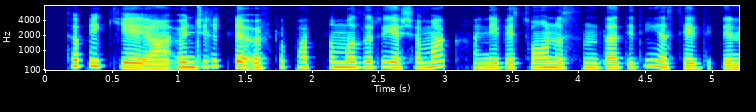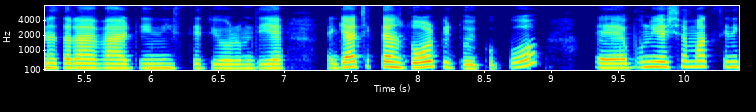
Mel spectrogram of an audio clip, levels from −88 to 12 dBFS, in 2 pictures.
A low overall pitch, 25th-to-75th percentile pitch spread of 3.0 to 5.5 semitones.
No: high, 215 Hz; average, 3.3 semitones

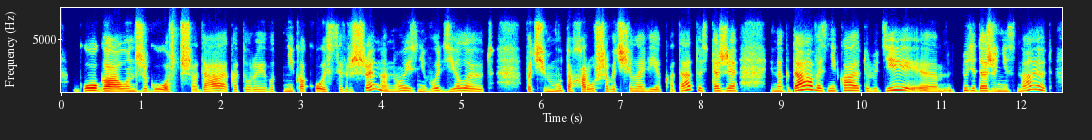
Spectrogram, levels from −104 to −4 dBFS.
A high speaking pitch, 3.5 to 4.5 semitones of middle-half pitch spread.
No: high, 200 Hz; average, 2.9 semitones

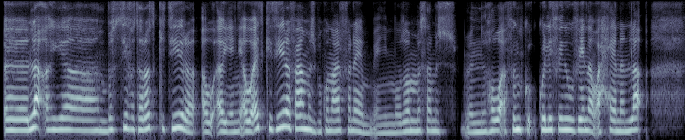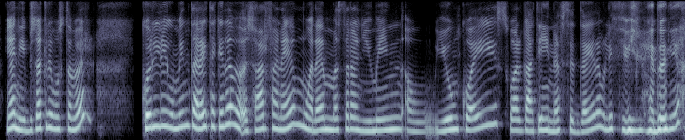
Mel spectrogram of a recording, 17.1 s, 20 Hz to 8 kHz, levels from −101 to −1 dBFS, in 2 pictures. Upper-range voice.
Yes: high, 240 Hz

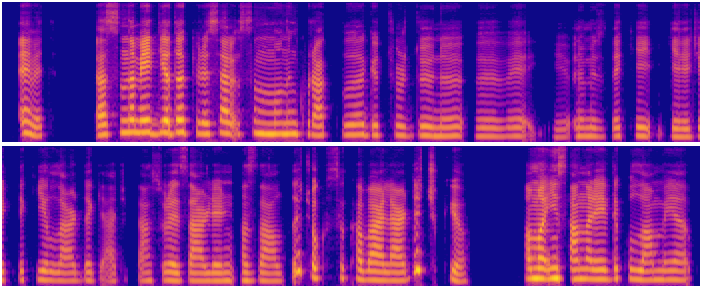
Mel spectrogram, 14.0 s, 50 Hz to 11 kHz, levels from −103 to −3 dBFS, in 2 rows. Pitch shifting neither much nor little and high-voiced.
Yes: average, 3.6 semitones; high, 210 Hz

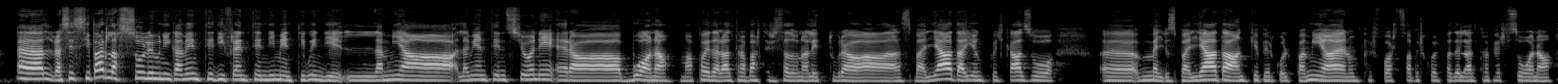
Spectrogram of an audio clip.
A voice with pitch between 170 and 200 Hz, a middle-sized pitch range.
Yes: medium, 185 Hz; average, 3.3 semitones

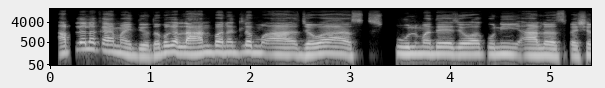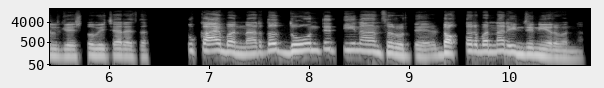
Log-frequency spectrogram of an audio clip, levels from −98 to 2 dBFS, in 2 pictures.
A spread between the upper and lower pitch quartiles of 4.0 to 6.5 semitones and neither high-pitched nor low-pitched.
Yes: average, 5.1 semitones; medium, 155 Hz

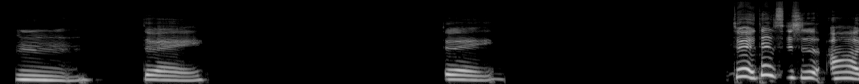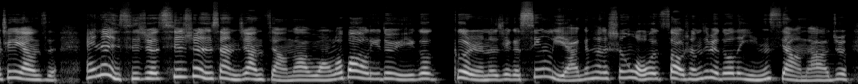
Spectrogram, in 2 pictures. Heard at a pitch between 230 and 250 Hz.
Yes: high, 240 Hz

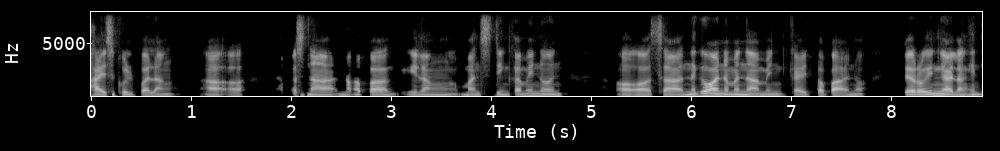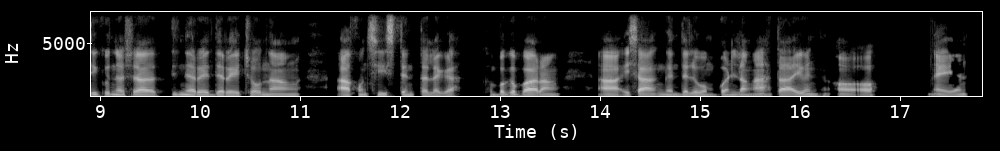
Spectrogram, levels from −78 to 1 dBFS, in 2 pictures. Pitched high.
No: low, 115 Hz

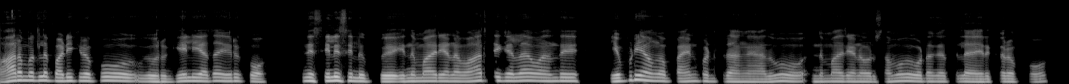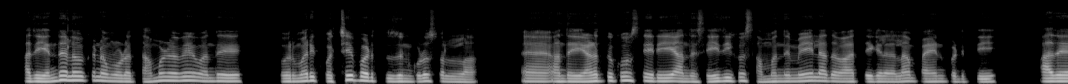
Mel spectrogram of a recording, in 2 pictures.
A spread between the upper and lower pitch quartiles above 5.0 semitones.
No: average, 3.4 semitones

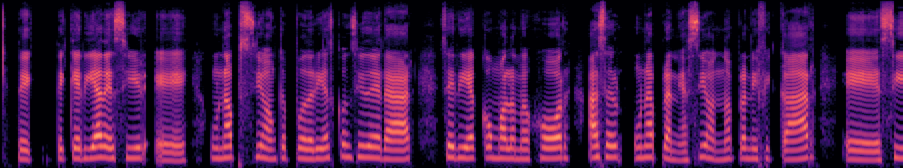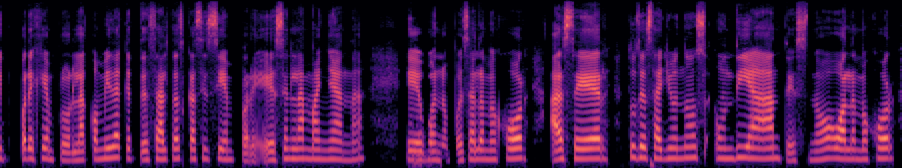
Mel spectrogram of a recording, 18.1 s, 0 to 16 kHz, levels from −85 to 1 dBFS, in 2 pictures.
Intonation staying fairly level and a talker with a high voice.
Yes: narrow, 2.2 semitones; high, 215 Hz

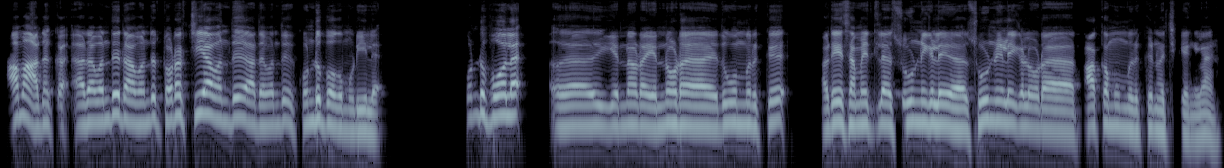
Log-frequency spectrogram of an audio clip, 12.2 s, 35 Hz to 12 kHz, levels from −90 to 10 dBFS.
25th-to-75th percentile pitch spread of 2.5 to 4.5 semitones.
Yes: average, 3.3 semitones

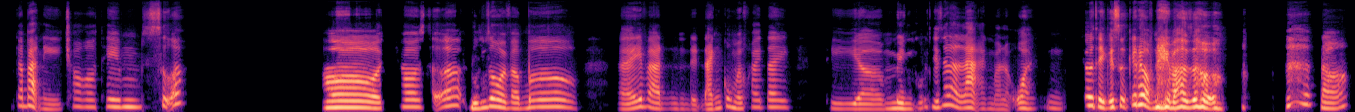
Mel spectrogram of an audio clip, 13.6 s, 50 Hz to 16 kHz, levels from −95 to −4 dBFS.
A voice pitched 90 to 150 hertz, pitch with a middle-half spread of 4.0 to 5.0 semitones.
No: high, 205 Hz; average, 4.7 semitones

